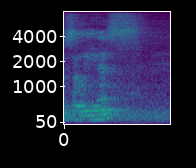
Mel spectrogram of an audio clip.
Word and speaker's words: Salinas: Name is Francisco Salinas. Last name is spelled S-A-L-I-N-A-S.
